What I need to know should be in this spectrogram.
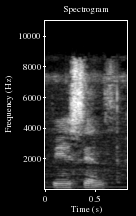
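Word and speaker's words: patience: तो इसका उच्चारण है पेशेंस।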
